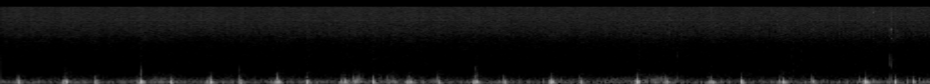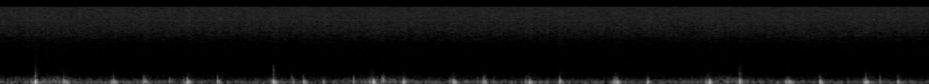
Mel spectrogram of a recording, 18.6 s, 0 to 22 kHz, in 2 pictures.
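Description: Steady, regular low thumps at about 80 beats a minute with a faint hum beneath; an ordinary heartbeat.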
